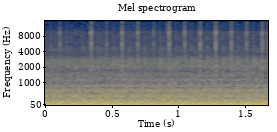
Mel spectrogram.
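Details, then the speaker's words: VW Type 4 upright-converted engine with Black Box map, idle hiccups: steady even idle with sharp tick about eight times a second in the speakers, suspected out-of-tolerance spark plug resistance; plugs replaced afterward. "okay you hear that tick tick tick tick tick tick coming from the speaker that tells me there is that there is one spark plug that is auto tolerance out of tolerance"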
